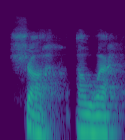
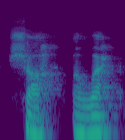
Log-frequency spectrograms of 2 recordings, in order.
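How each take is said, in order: No difference in how they are said.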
